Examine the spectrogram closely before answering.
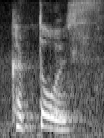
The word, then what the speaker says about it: quatorze: The number 14 is pronounced quatorze, quatorze.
